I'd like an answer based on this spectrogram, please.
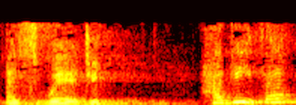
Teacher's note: طلع لسانك في الثاء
